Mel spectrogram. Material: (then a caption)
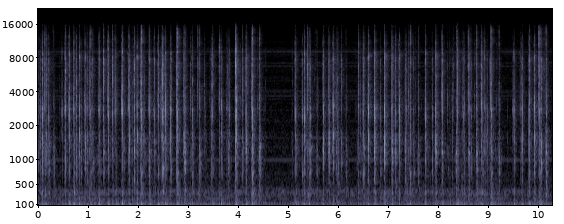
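Plastic. Fingertips of both hands type rapidly on a full-size Corsair K68 backlit plastic mechanical keyboard with Cherry MX Red switches, producing a dense stream of short, bright key clacks. There is a brief pause just before the five-second mark, and a steady low rumble runs underneath the whole clip.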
